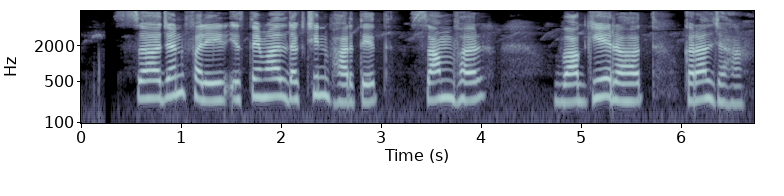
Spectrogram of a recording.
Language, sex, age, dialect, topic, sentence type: Magahi, female, 18-24, Northeastern/Surjapuri, agriculture, statement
